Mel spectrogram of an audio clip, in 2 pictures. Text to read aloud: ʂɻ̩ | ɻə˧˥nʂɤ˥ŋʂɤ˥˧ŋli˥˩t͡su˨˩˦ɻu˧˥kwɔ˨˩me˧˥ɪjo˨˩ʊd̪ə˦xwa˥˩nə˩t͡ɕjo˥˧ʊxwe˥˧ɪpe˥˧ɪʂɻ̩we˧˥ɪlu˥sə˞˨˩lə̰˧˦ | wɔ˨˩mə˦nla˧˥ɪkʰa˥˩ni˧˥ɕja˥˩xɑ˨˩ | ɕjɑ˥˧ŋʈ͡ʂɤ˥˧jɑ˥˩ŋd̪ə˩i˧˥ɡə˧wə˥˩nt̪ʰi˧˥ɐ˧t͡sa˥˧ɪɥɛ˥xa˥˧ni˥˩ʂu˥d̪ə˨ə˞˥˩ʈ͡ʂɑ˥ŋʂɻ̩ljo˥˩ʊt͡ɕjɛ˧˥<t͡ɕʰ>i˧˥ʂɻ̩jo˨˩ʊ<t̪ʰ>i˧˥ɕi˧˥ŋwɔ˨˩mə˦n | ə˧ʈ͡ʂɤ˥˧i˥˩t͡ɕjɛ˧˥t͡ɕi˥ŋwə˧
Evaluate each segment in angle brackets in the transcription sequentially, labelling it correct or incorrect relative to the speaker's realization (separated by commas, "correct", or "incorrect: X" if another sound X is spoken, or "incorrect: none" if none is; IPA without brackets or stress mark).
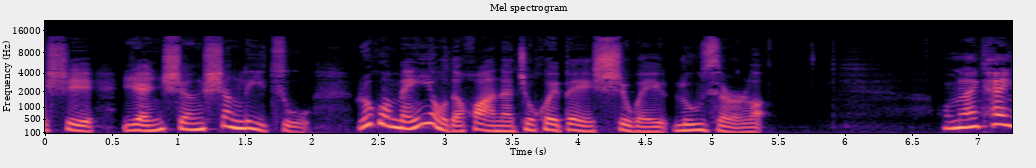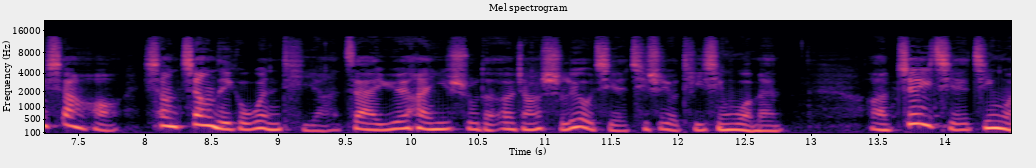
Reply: correct, correct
